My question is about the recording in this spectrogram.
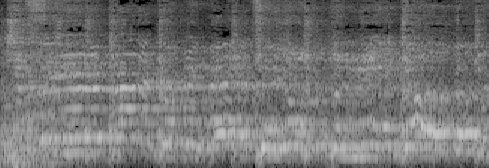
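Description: A woman singing a pop song live into a handheld microphone, amplified through PA speakers over a pop backing track.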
